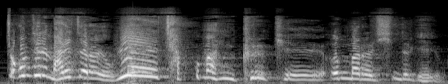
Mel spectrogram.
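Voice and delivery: a grandson fed up, shouting at his grandfather; yelling grandson. Retold or imitated. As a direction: snap at grandpa in exasperation. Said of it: "소리를 버럭 질렀습니다".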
